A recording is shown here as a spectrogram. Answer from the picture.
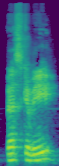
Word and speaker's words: Vescovi: either and back home he said it was bescavi like it was like you emphasize the e in the annunciation but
